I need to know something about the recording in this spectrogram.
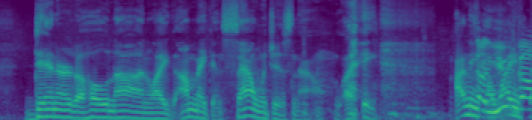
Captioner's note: chuckles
